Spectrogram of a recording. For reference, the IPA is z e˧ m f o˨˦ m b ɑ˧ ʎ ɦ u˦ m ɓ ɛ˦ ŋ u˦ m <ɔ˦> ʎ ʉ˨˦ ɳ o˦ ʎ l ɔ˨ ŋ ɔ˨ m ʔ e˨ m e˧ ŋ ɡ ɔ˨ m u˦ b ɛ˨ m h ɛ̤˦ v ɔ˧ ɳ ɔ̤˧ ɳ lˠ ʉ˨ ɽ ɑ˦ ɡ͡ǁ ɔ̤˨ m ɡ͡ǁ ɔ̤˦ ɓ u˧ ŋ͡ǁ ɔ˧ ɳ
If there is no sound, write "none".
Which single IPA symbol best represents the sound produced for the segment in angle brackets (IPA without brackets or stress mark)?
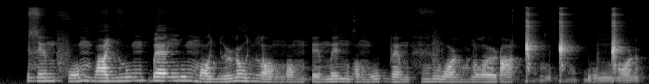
ɔ˨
